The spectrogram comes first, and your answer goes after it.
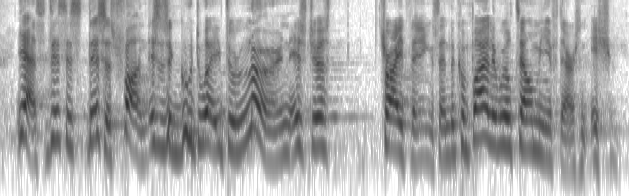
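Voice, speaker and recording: A woman's high-pitched voice with a Dutch accent, fairly quick, with lively intonation and big swings in loudness. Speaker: computer science professor. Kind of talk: conference keynote. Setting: stage with audience.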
